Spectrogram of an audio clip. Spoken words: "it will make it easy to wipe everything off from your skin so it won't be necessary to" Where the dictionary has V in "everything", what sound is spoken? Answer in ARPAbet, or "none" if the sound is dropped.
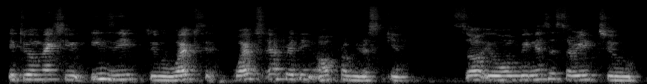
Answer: V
